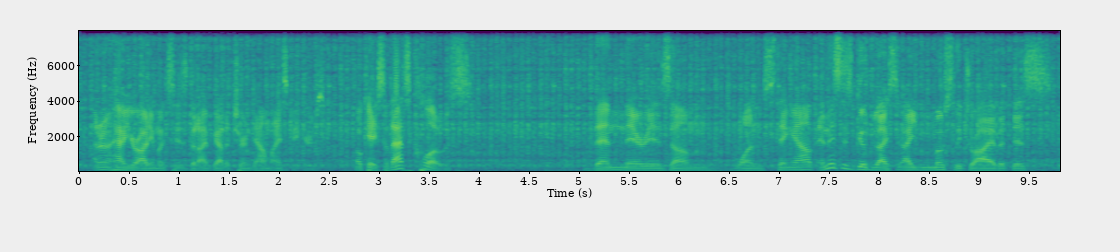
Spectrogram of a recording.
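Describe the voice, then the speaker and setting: Noticeable background noise sits behind a man speaking at a moderate pace. His pitch variation is ordinary. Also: medium pitch for a man. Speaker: game streamer. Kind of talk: live gameplay commentary. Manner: casual, halting with fillers.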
